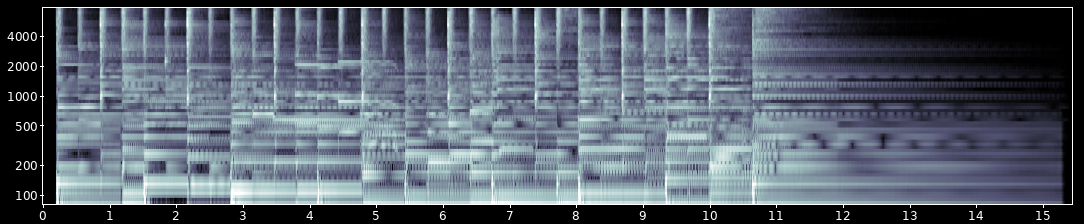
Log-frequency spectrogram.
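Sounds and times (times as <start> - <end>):
country ballad ending: 0.2 - 15.0.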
